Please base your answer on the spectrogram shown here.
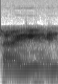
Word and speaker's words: Ayin: And he says, Ayin, pronounced Ayin with a slight nasal twang, which means the eye, referring to the eye of Shiva, said to be atrophied into the pineal gland.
